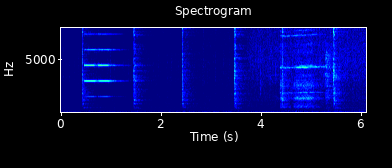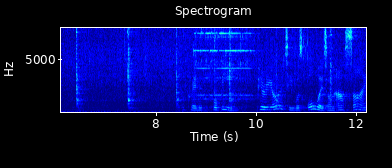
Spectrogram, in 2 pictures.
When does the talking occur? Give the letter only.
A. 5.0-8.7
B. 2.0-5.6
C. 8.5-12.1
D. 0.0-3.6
C.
